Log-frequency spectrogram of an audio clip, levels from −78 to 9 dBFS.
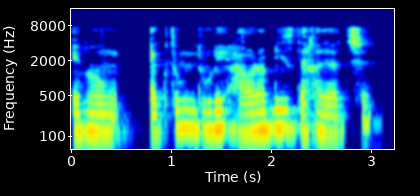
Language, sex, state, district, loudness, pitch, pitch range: Bengali, male, West Bengal, Kolkata, -23 LUFS, 130 Hz, 120-140 Hz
